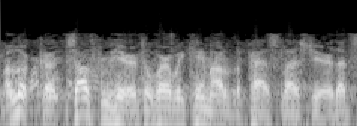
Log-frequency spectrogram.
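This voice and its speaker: Brisk, animated American Army captain. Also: male voice, low voice, a crowd in the background. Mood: patient, explaining. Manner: clipped orders, plain-spoken questions. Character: brisk, commanding, kindly male Army captain explorer. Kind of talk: radio drama acting. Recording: muffled old radio recording.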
